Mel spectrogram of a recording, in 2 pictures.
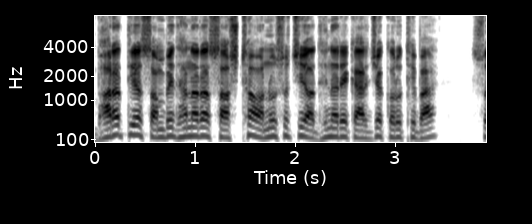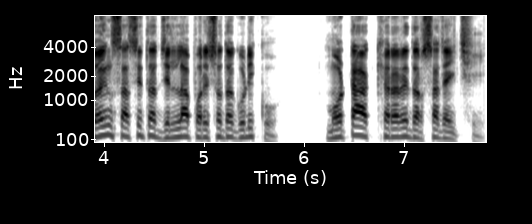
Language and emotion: Odia, neutral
